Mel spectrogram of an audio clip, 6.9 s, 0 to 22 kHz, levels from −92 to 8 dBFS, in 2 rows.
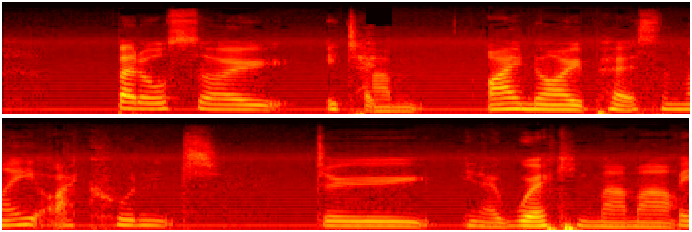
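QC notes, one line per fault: Throughout: mains buzz, a raspy 60 Hz hum with spiky harmonics climbing into the kilohertz range, sitting roughly 20 dB under the speech all along.
1.81 to 1.87 s: damaged data in a compressed stream, a short glitch between "also it" and "I know personally I" as the decoder loses sync and hunts for the next frame.
4.50 s: damaged data in a compressed stream, a quick glitch right after "know personally I couldn't", where a corrupted frame gets misread before the decoder locks back on.
6.76 to 6.81 s: damaged data in a compressed stream, another glitch near the end where bad bytes knock the decoder off its frames briefly.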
